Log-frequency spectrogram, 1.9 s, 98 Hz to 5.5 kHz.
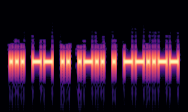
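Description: Morse code, heard as a keyed tone, about 42 wpm, 600 Hz. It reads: SMILE,
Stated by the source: Morse code practice at 41 wpm, from CW med Gnister.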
